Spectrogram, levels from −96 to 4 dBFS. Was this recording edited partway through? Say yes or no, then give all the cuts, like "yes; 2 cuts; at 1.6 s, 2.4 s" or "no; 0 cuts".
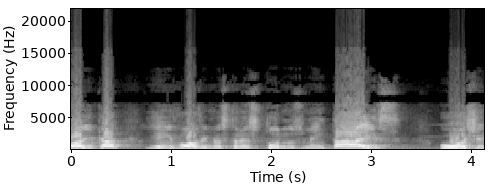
no; 0 cuts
